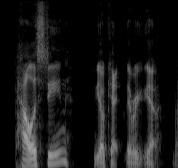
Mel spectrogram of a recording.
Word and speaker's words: Palestine: I'm going to try and pronounce this the Ohio way. Palestine.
